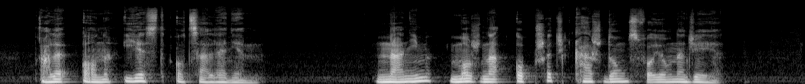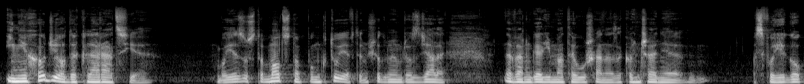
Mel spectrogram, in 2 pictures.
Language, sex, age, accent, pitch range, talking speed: Polish, male, 40-59, native, 110-150 Hz, 110 wpm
